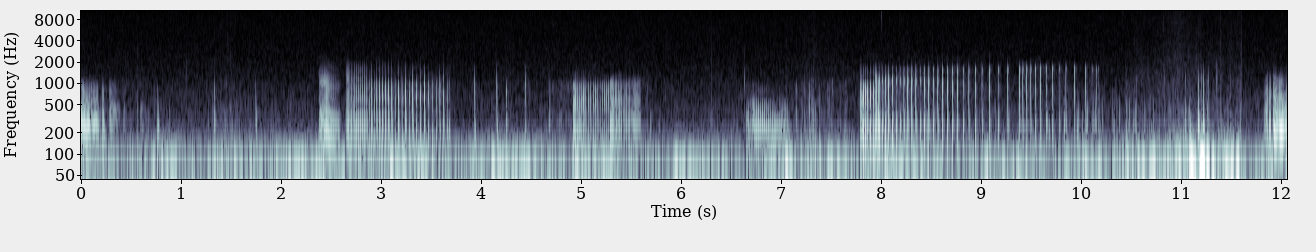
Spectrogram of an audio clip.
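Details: Hunger bowel sounds (borborygmi) from a woman's stomach after over 17 hours without food, on a day her period is due with a bloated stomach; she also notes unusual popping sounds.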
